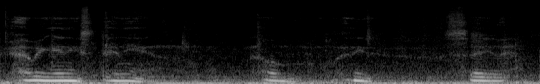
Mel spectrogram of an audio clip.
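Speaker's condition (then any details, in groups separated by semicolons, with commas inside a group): Parkinson's; has caregiver; voice soft at times, sometimes unable to finish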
